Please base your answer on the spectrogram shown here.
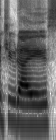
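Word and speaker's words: Giudice: Gia said Judice. Judice. That's okay. So, it's Gia Judice.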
